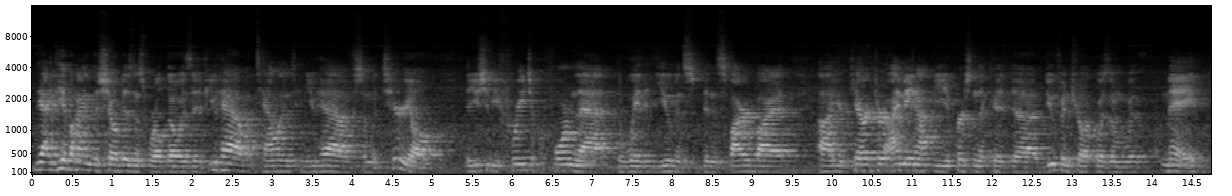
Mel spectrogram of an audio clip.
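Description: Male interviewer, sixties, casual and halting, medium pitch, muffled sound from afar in a reverberant hall. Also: fairly even intonation. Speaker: interviewer, former comedian. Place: indoor theater stage. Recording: echoey hall, distant, dull, faint noise.

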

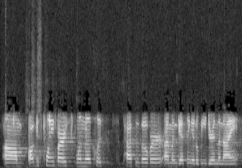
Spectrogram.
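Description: A woman's voice: fairly high pitch, flat delivery. Woman on echoey cave-like speakerphone. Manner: polite and hesitant, many pauses and ums. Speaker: apartment office worker taking calls. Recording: tinny phone line with long echo.

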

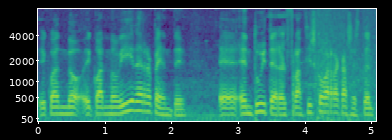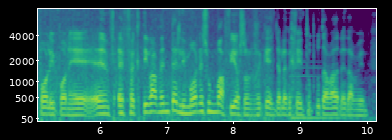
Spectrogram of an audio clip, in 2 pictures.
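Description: A man's voice: medium pitch, moderate pace, mellow. Give me a young man co-hosting a podcast, casual and crude, over a noisy background. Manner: crude, joking, laughs often. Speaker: podcast co-host. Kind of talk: casual chat while gaming.

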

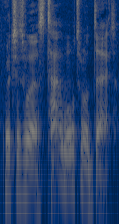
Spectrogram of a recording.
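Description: A man's voice: fairly high pitch, normal speed, vocal fry, husky. A man presenting a reality TV show, reassuring at times and blunt at others.

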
